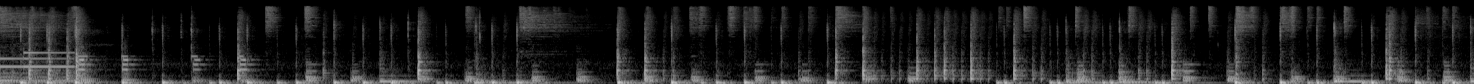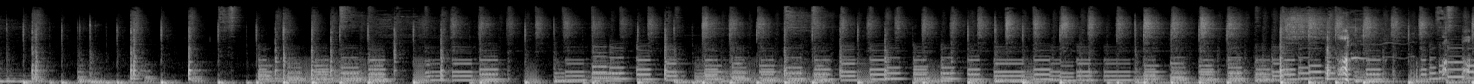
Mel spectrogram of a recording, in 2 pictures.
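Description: Drum kit played solo with fast strokes on snare, toms, bass drum and Zildjian cymbals. About seventeen seconds in, pitched keyboard notes join the drums.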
